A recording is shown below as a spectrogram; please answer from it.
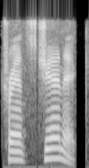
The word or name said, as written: transgenic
